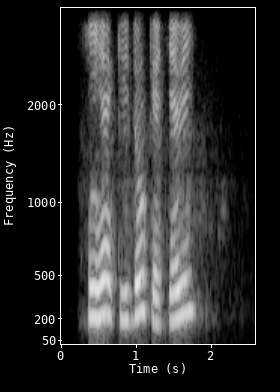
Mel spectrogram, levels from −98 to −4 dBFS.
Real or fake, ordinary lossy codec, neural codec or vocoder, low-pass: real; Opus, 32 kbps; none; 3.6 kHz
